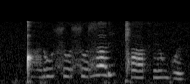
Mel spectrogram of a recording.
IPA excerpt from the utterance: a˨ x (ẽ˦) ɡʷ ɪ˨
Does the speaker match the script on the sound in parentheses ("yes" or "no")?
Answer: no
